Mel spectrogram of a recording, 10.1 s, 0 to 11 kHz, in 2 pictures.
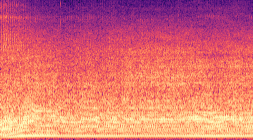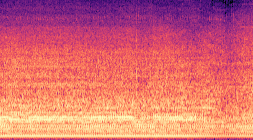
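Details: Craftsman M270 lawn mower, 159cc engine with electric start, after carburetor fix from no-start: revs up and holds a steady, even drone with no misses or knocks; runs cleanly.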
